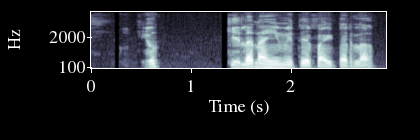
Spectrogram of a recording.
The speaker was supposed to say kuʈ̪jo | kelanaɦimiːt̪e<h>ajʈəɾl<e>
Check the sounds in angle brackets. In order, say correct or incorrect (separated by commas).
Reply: incorrect, incorrect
